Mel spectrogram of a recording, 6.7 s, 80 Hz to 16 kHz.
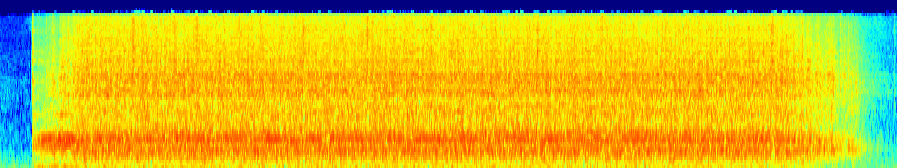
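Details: New Harbor Freight Central Machinery 97181 belt/disc sander, wobble thought to be from a sanding disc not seated correctly: clean steady hum from switch-on to coast-down, no rubbing, knocking or grinding; runs normally.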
